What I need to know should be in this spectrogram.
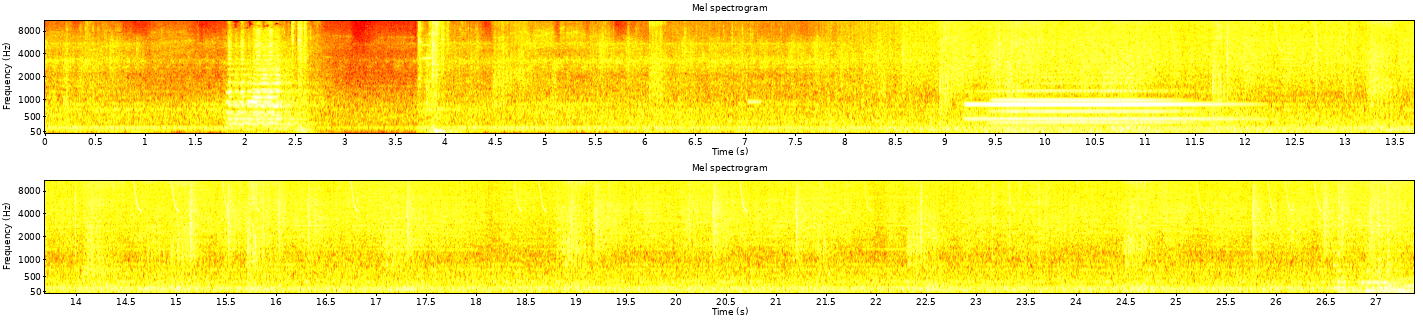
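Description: Machines hum and clatter steadily in the background.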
